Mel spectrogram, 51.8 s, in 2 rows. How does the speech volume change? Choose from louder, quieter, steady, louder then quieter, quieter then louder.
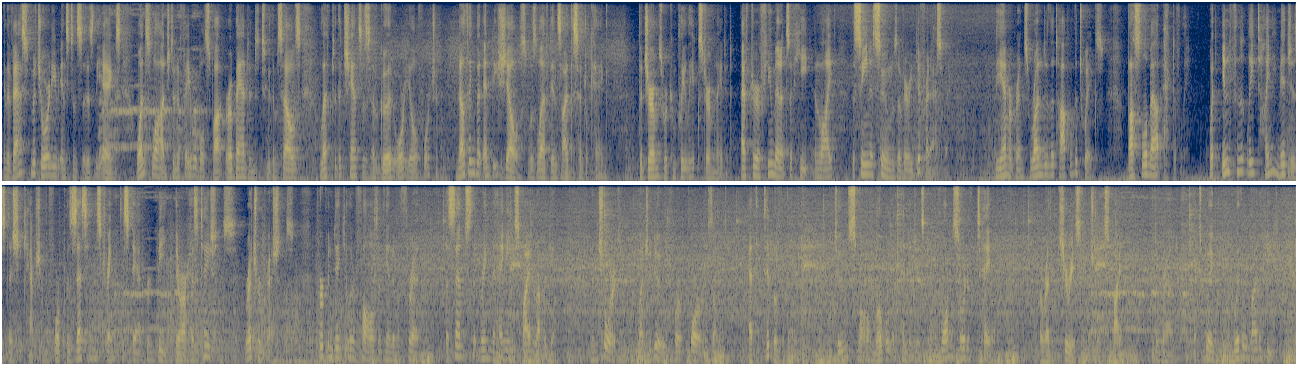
steady.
